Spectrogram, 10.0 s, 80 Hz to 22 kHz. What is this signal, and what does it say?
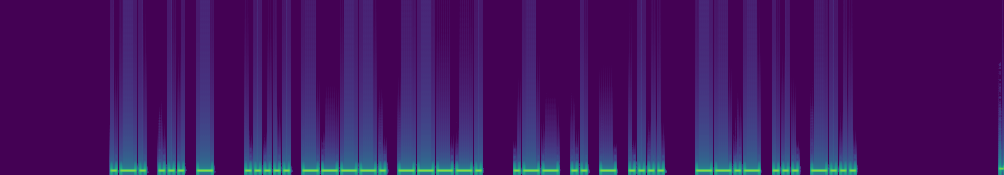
Morse code, heard as a keyed tone, about 25 wpm, 700 Hz. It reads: RST 599 WITH QSB
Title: Common QSO Phrases Encore 25wpm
